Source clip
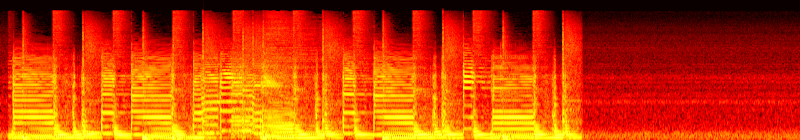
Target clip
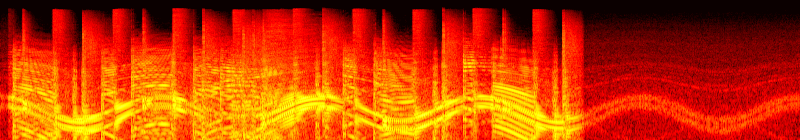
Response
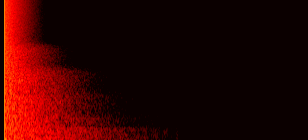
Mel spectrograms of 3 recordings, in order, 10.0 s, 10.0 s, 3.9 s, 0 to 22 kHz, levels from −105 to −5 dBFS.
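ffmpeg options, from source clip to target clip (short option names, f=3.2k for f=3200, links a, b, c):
-af "flanger=delay=17:depth=7.4:speed=0.39,aeval=exprs='val(0)*sin(2*PI*780*n/s+780*0.45/0.5*sin(2*PI*0.5*n/s))':c=same,volume=3dB"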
